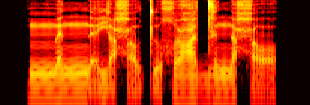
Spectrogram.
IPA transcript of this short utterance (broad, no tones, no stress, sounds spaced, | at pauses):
mː ɛ nː ɛ̰ j ə̰ ħ ɔ̰ tʷ ɛ̰ χʷ ɘ ʕ ə d ɘ n ɘ ħ ɔ̰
